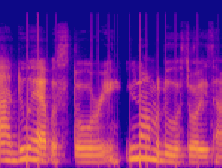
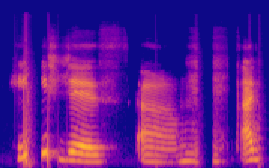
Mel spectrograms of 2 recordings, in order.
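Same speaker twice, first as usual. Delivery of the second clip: ordinary delivery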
